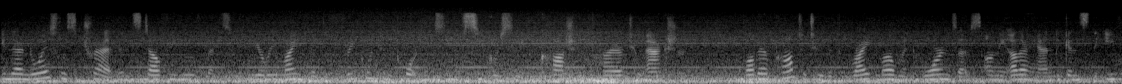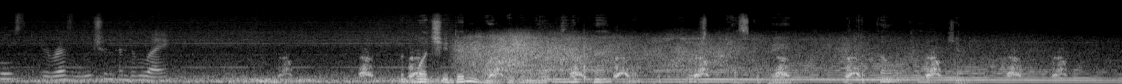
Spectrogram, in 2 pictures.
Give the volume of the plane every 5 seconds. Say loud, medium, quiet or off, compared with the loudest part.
loud, loud, medium, loud, loud.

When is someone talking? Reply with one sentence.
You can hear the talking from 0.0 to 13.0 s and from 15.2 to 21.1 s.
